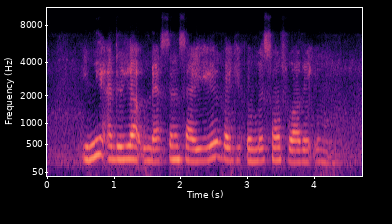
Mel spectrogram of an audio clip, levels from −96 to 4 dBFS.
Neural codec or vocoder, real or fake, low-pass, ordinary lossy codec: codec, 16 kHz, 1.1 kbps, Voila-Tokenizer; fake; 7.2 kHz; Opus, 16 kbps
